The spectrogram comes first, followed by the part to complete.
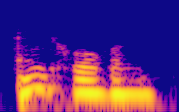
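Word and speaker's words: Eindhoven: in the Netherlands aov a Hoven that's how this is pronounced in Dutch well I call it oven like a German kind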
